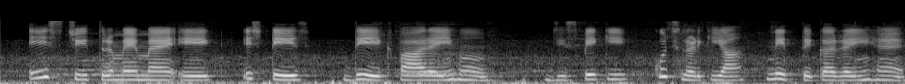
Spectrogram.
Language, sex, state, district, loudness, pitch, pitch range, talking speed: Hindi, female, Bihar, Kaimur, -17 LUFS, 205 Hz, 195-230 Hz, 120 wpm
